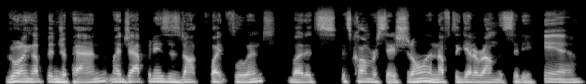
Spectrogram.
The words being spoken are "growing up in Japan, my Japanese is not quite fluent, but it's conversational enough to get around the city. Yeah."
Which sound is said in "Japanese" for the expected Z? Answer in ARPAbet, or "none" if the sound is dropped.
Z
